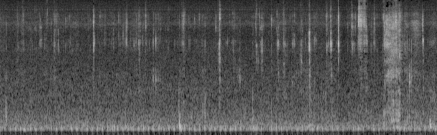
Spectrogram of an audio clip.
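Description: Close-up eating sounds: people chewing mouthfuls of rice and chicken eaten by hand, with many small scattered mouth clicks and a short burst of hiss near the end.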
